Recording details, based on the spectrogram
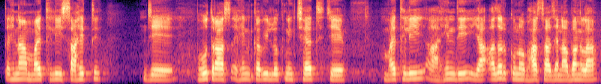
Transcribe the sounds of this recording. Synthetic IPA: t̪əɦinaməjt̪ʰlisaɦit̪j | d͡ʒebʱut̪ɾasəɦinkəbiloknik̚t͡ʃʰɛt̪ʰd͡ʒe | məjt̪ʰliaɦĩnd̪ijaʔəd̪əɾkonobʱasad͡ʒenabə̃ŋɡla

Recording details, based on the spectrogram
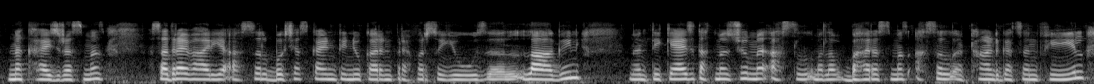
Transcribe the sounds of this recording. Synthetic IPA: nɐkʰaːjd͡ʒɾɐsmɐz | sɐd̪ɾaːjʋaːɾijaʔɐsɨlbɨt͡ʃʰɐskɐɳʈinjukɐɾɐnʲpɾepʰɐɾsjuːzlaːɡɨnʲ | t̪ikɛːzit̪ɐt̪ʰmɐzt͡ʃʰumɨʔɐsɨlmɐt̪lɐbbɐɦɐɾɐsmɐzɐsɨlʈʰɐɳɖɡɐt͡sɐnfʰiːl

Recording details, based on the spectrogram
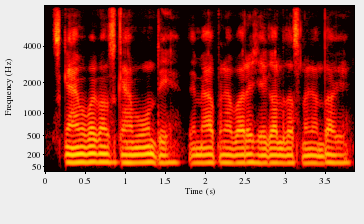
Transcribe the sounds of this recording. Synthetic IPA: skɛːmbəɾkãs̬kɛːmõːnd̪eːt̪eːmɛ̃ːəpnaːbaːɾeːʃeːɡəld̪əsnãːd͡ʒãːnd̪aːɡeː

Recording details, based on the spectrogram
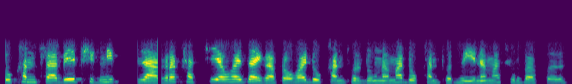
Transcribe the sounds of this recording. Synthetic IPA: dɔkʰanpʰlabepʰik̚nik̚zaɡɾakʰat̚sijawɦajzajɡapʰɾawɦajdɔkʰanpʰɯɾduŋnamadɔkʰːanpʰɯɾɦɯjɯnamasɯɾbapʰɯɾ

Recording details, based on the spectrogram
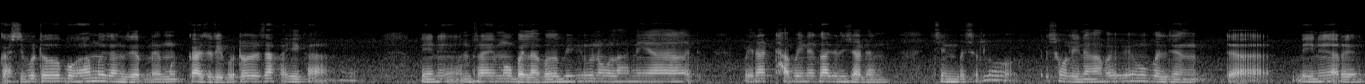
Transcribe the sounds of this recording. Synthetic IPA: ɡ̥asibɯtɔbɔɦamɯzaŋzɯɾnɯmɡ̥azɾibɯtɔzakʰa̰jekʰa̰ | benḭmbʰɾajmɔbajlabɯbeninɔwlanɯja | bɯjɾatʰa̰bɯjnɯɡazɾizadɯŋ | t͡ʃinbɯsɯɾlɔ̰ | sɔlinaabajbɯjmɔbajlzɯŋ | da̰ | benia̰ɾɯ

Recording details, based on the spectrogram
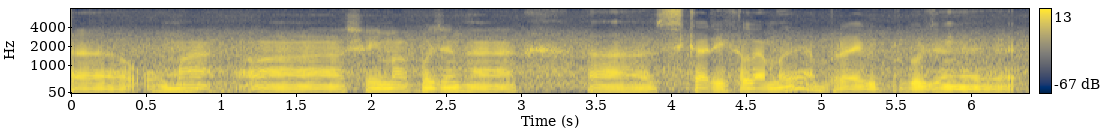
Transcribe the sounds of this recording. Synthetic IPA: ɔ̰ma | sɯjmakʰɔzɯŋɦa | si̥kaɾikʰalamɯbɾajbipʰɯɾkʰɔzɯŋɯ

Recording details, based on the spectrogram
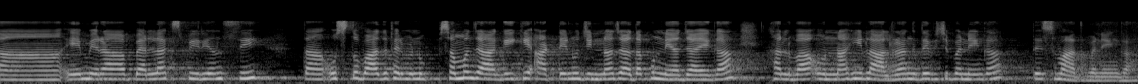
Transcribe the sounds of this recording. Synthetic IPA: tt̪ãːeːmeːɾaːpɛːlaːɛkspiːɾijənsːiːt̪ãːʔʊst̪õːbaːd̪pʰɪɾmɛːnũːsəməd͡ʒaːɡiːkɪʔaːʈːeːnũːd͡ʒɪnːãːzjaːd̪aːpʊnejaːd͡ʒaːeːɡaː | həlʋaːʔʊnːãːɦiːlaːlɾəŋɡd̪eːʋɪt͡ʃbənẽːɡaː | t̪eːsəʋaːt̪bənẽːɡaː

